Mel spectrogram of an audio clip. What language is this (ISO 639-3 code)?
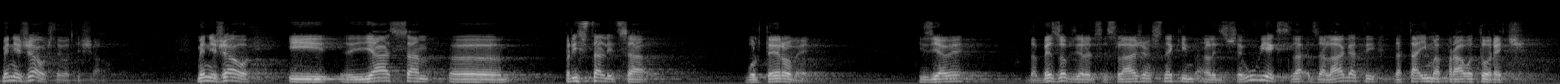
hrv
